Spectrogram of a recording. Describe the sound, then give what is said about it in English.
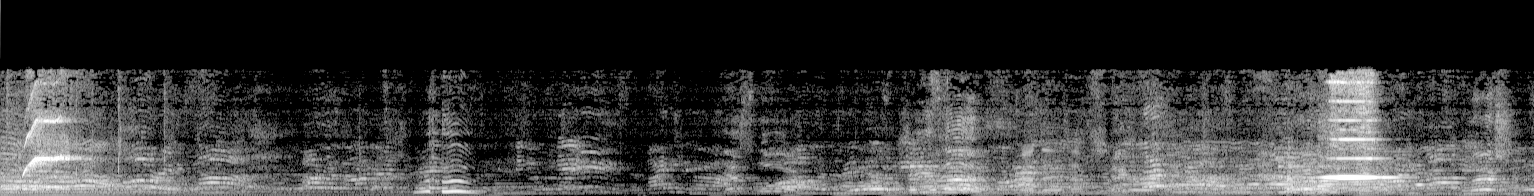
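An audience at a church service yells "Jesus, I love you" together in overlapping, uneven swells, with a couple of louder surges and a brief high ringing tone of microphone feedback near the end. “So just one more time, yell, Jesus, I love you.”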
